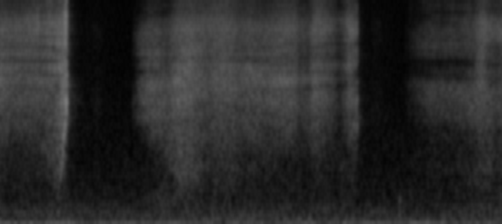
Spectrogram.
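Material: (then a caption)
Bookcloth. Fingertips tap and rub the textured cloth front cover of a grey clothbound Frankenstein hardcover, held closed in one hand. Soft, bright, scratchy rubbing comes in long swishing strokes, broken by brief near-silent pauses.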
